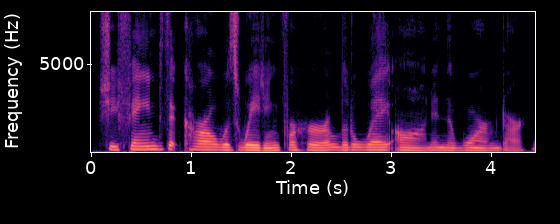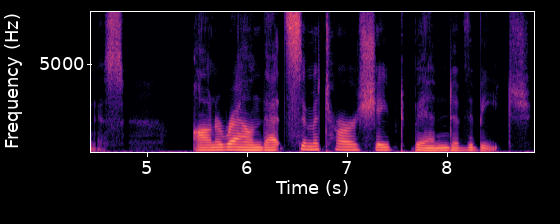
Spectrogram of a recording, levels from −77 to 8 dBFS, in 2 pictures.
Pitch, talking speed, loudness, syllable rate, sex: 145 Hz, 160 wpm, -19 LUFS, 4.1 syllables/s, female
